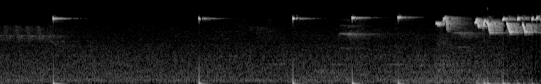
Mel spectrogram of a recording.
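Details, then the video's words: Several evenly spaced, thin, very high pips from a caged saffron finch (jilguero) in Trenque Lauquen, speeding up into a short burst of rapid shrill notes at the close. "JILGUERO AUDIO "EL CORRENTINO" ( repique, golpe y pitadas)"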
